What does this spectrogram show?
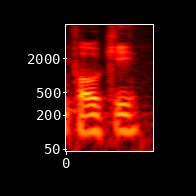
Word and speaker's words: poke: Poke, not pokey, not Pokemon. Actually, it's closer than to Pokemon than it is to like hokey pokey.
